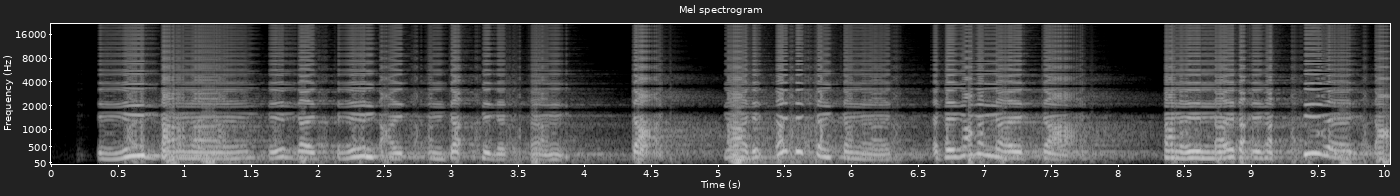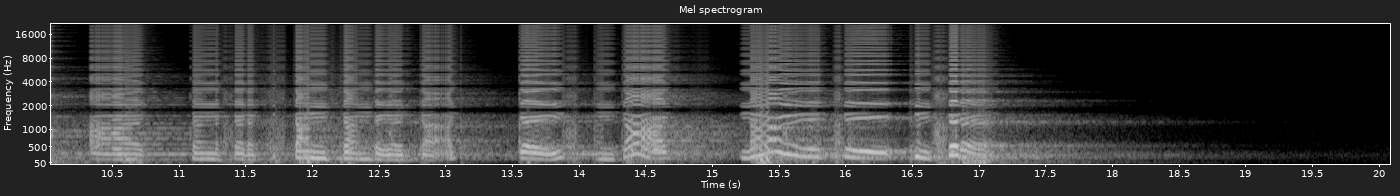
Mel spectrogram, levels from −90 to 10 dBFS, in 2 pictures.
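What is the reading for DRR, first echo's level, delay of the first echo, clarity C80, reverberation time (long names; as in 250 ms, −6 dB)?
11.0 dB, no echo audible, no echo audible, 14.5 dB, 2.5 s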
